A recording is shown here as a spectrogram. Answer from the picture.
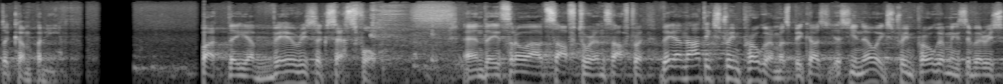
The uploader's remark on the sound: This is a session recorded live at OOP 2009 .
